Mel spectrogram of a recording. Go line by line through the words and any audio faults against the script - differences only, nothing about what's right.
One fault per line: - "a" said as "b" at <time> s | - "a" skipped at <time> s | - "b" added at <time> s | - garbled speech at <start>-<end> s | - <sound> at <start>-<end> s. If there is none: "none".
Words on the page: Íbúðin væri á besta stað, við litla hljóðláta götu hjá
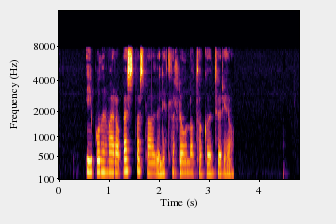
none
